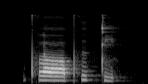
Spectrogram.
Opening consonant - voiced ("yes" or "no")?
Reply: no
